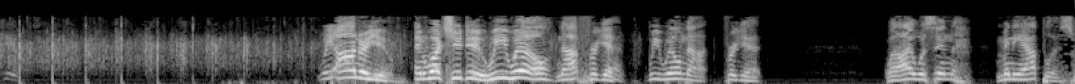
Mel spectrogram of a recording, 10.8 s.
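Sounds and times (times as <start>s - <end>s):
crowd applauding: 0.0s - 7.4s
speech: 3.2s - 7.7s, 8.8s - 10.7s.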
